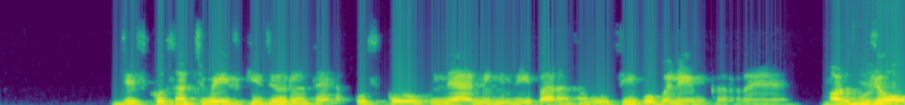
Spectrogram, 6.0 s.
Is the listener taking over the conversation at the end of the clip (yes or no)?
no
